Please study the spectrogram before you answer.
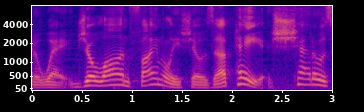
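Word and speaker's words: Jolán: Also, her name is Jolan. Ymir calls her Jolan. I thought it was Yolan. And then Ymir calls her Jolan. So, because the character in the game said Jolan, I'm pronouncing it Jolan.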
